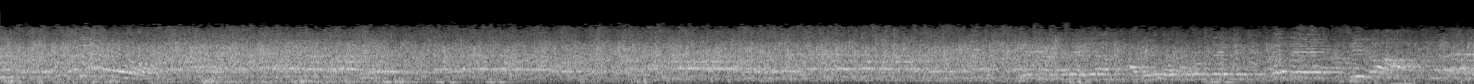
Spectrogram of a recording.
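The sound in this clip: A football stadium crowd at Campo del Collao applauds a departing player, with dense, continuous clapping and crowd noise that stays loud and even throughout.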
